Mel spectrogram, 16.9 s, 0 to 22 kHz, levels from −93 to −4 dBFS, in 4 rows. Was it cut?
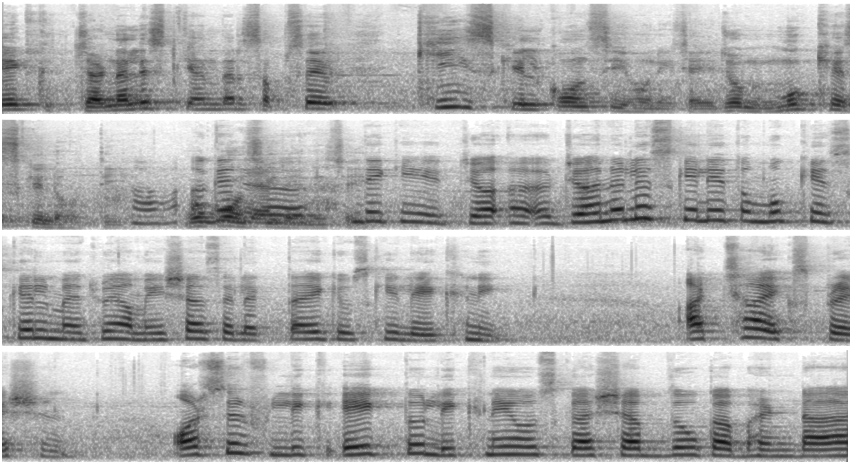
no; 0 cuts

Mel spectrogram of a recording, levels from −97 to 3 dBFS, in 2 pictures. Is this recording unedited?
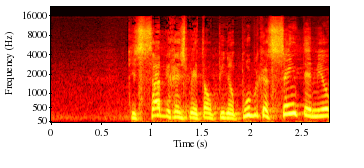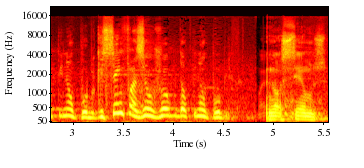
no; 1 cut; at 4.6 s

